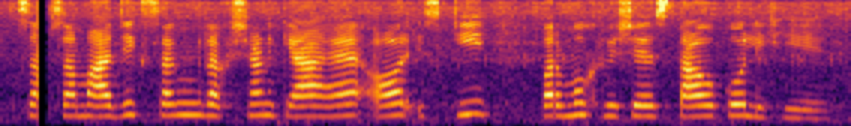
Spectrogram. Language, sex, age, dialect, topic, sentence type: Hindi, male, 36-40, Hindustani Malvi Khadi Boli, banking, question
